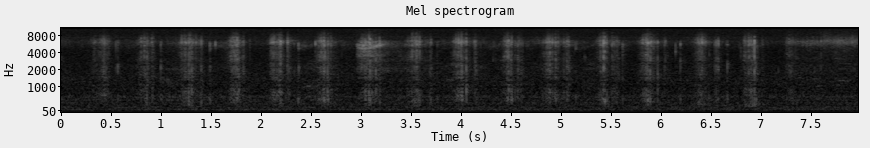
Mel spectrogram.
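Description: A person chewing food with the mouth closed, in a steady rhythm of about two chews a second.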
